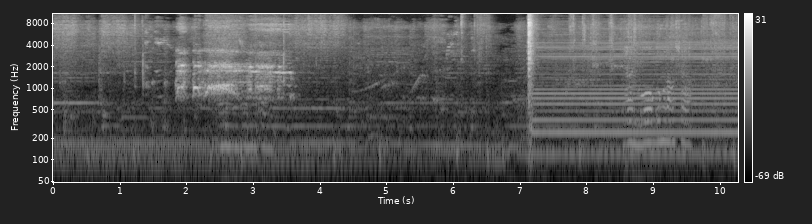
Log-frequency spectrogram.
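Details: Washing machine motor gives a loud steady buzzing hum but won't turn; capacitor tested and found faulty, to be replaced.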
